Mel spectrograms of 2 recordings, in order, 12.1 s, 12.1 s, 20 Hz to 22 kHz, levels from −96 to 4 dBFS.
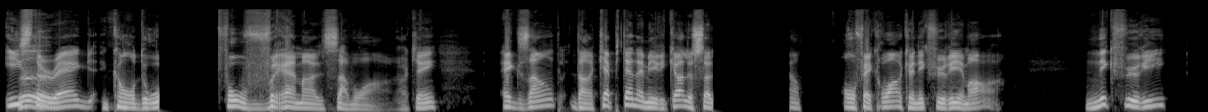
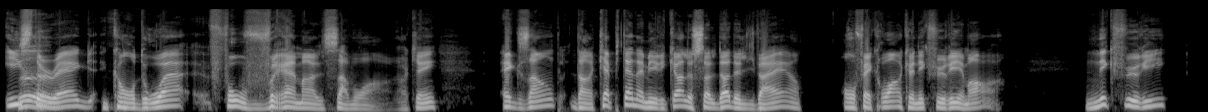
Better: second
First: audio cutting out; at 1.5 s for 0.5 s and at 7 s for 1 s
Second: none

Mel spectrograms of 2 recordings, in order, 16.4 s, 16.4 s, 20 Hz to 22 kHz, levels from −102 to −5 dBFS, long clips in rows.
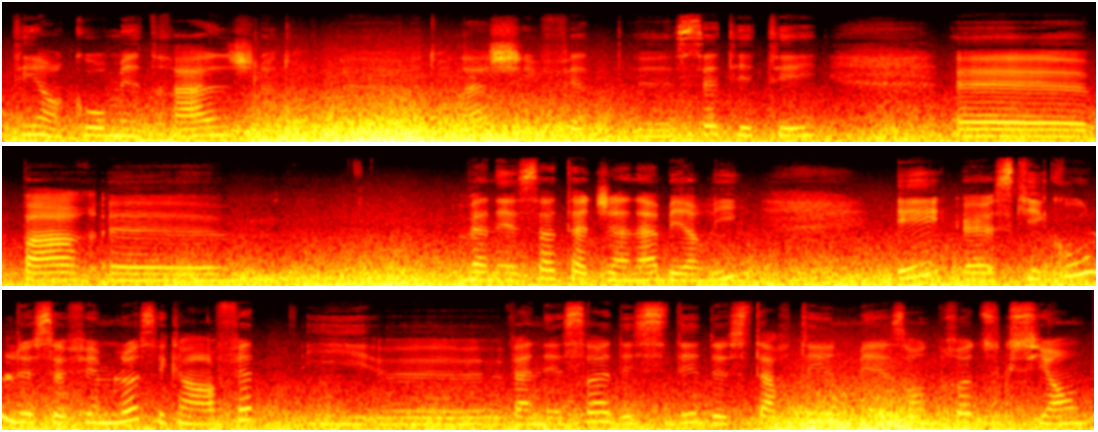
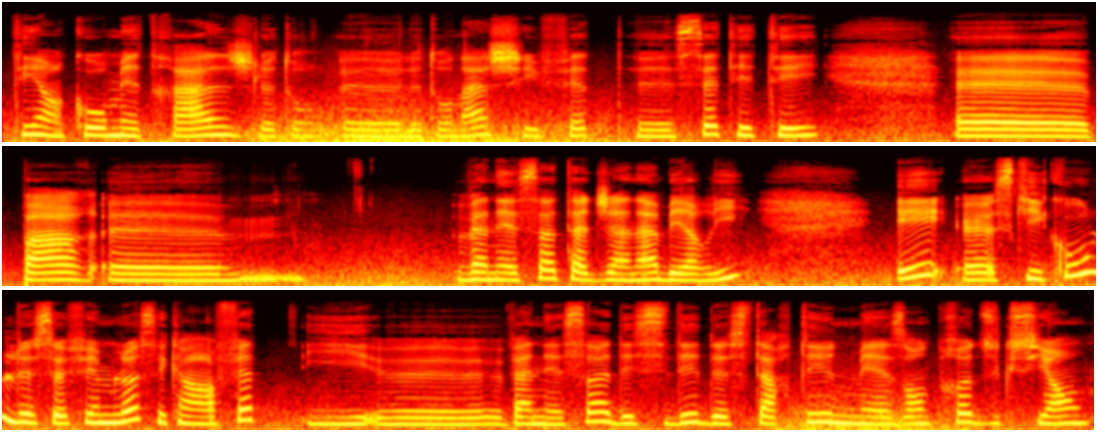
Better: second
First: wind noise on the microphone; heavy; 1 dB below the speech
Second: wind noise on the microphone; occasional gusts; 20 dB below the speech

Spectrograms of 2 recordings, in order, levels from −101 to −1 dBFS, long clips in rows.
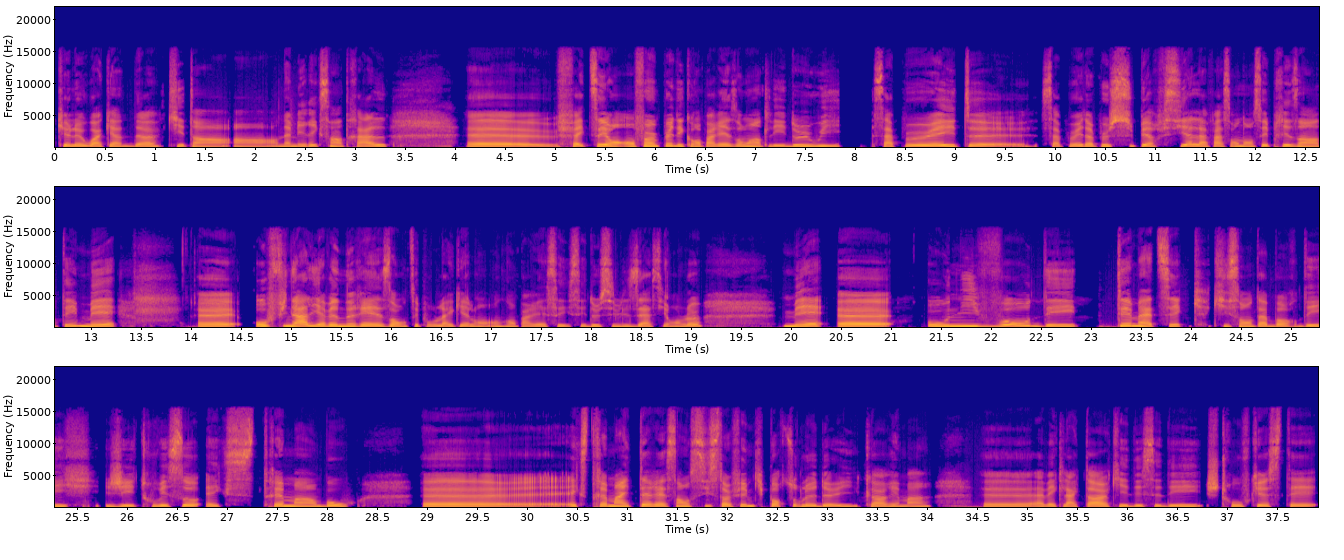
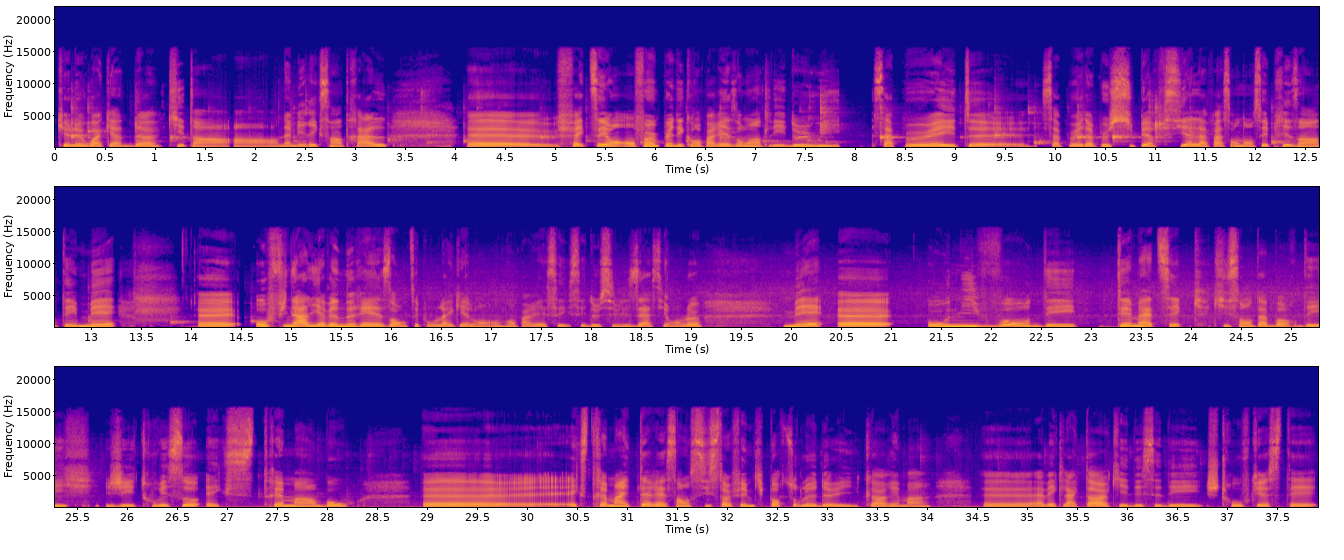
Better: first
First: none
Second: rain or running water; noticeable; throughout; 15 dB below the speech

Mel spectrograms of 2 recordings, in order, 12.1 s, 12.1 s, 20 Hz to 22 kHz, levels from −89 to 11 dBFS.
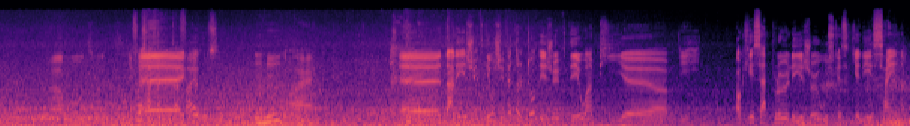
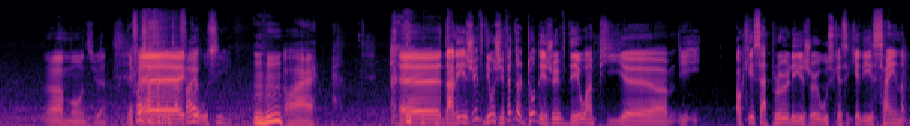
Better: second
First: wind in the background; loud; throughout; 5 dB below the speech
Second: wind in the background; faint; throughout; 30 dB below the speech

